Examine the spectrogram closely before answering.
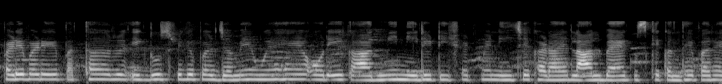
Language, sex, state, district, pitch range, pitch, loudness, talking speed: Hindi, female, Himachal Pradesh, Shimla, 210-230 Hz, 220 Hz, -18 LUFS, 200 wpm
